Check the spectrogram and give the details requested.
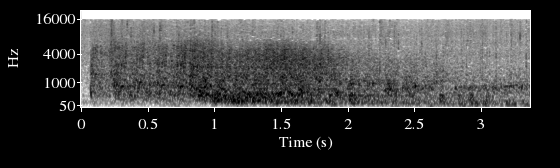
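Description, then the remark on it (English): Heavy rain pours down in a steady, dense, loud hiss, with a low rumbling undertone like thunder running beneath it the whole time. “The drizzle turned into a downpour.”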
